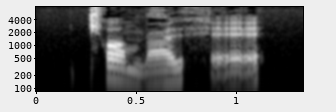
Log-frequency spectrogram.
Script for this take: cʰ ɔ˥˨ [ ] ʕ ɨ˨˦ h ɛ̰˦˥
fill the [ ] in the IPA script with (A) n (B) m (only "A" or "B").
B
